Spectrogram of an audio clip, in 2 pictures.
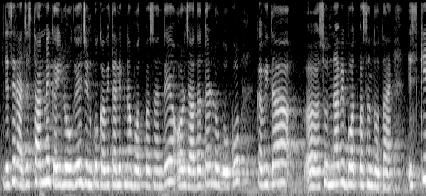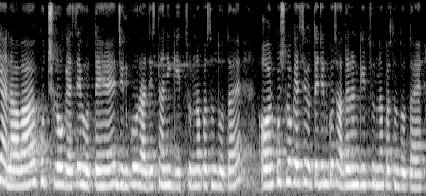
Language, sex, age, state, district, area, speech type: Hindi, female, 60+, Rajasthan, Jaipur, urban, spontaneous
